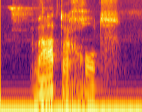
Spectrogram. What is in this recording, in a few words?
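"watergod", Dutch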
